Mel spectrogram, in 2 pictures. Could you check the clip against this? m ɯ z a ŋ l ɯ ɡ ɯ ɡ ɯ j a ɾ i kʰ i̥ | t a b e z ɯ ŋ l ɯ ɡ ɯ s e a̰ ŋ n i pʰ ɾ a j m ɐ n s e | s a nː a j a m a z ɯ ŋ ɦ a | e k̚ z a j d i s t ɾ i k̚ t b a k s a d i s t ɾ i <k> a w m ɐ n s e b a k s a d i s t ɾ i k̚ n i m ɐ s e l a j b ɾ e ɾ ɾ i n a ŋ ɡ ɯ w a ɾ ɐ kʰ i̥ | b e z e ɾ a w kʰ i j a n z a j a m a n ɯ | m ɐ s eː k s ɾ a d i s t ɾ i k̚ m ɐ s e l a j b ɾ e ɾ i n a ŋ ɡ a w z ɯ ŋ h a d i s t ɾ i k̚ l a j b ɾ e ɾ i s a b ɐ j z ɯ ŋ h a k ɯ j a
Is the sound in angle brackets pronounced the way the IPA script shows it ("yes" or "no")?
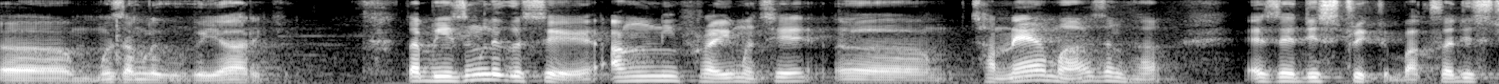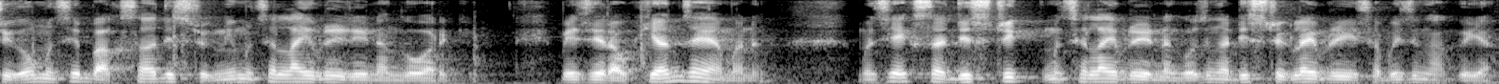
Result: yes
